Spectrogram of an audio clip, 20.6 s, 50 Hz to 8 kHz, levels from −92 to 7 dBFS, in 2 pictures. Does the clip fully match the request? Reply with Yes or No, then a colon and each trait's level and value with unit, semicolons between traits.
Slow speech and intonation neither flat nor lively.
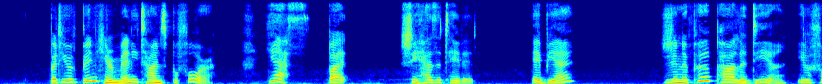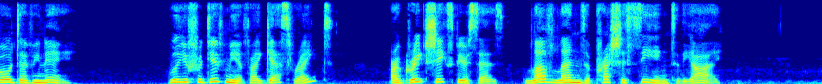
Yes: slow, 125 wpm; average, 4.4 semitones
